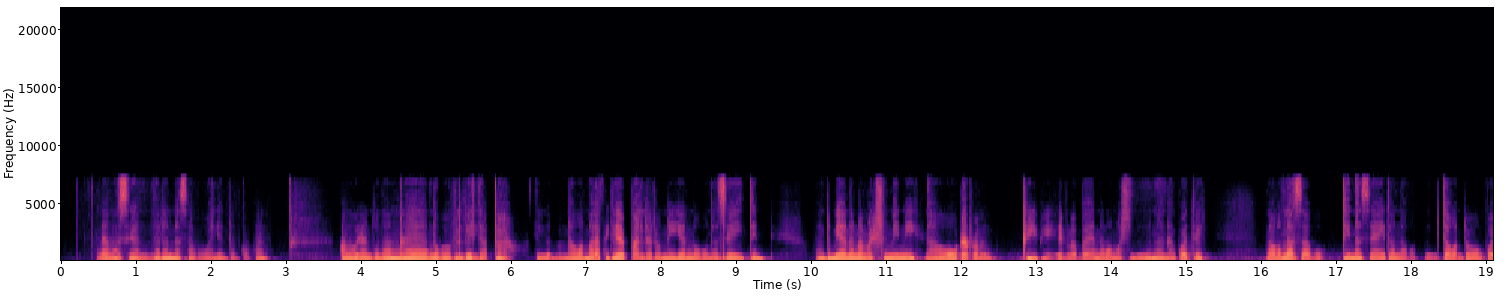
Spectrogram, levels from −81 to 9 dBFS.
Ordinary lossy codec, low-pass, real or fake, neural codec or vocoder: none; 7.2 kHz; fake; codec, 16 kHz, 0.5 kbps, X-Codec, HuBERT features, trained on balanced general audio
